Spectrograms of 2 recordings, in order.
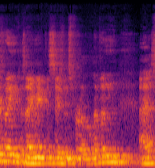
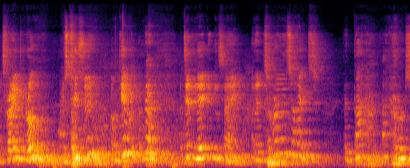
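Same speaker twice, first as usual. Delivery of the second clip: laughing; 8 semitones higher than usual. Real, not acted. Giggling while retelling.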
